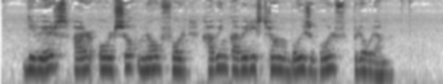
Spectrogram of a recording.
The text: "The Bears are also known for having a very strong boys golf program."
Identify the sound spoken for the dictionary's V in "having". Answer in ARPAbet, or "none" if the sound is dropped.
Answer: B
